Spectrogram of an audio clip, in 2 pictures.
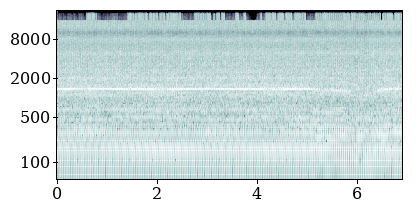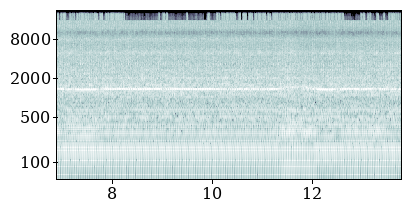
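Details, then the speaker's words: Troy-Bilt log splitter with small Honda engine driving the hydraulic pump, before the pressure adjustment: runs great unloaded, then sags and labours twice when the pump loads up before recovering; bogs and wants to die under load. "Alright, this little engine runs great. And then, as you can hear, as soon as you put load on it, it wants to die."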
